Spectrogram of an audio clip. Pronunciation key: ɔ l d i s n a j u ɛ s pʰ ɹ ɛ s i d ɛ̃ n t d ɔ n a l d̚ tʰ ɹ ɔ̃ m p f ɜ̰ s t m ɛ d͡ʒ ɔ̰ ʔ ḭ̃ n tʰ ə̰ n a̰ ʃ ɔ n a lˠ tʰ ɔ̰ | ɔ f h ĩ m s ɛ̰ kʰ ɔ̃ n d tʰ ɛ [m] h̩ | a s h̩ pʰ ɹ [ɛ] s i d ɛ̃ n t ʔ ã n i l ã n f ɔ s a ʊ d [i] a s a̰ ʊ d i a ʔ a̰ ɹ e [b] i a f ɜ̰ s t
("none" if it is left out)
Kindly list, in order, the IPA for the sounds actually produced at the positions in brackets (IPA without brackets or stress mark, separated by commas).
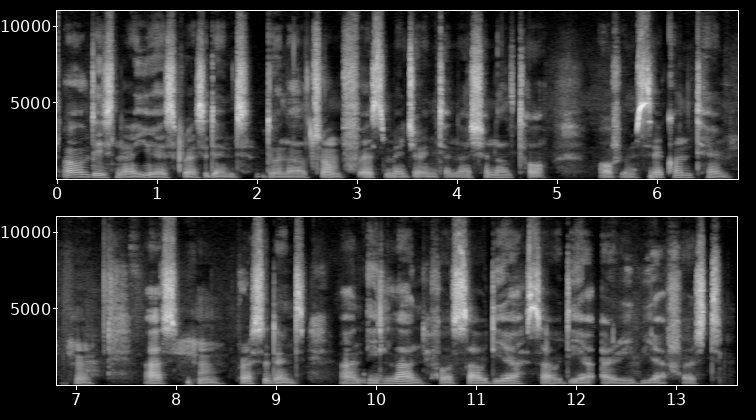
m, ɛ, i, b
